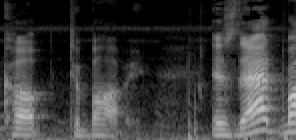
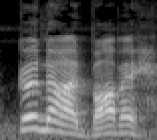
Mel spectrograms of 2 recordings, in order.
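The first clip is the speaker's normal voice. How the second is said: loud good night; 9 dB louder than usual. Acted. Dad calling good night to Bobby, loud and cheery. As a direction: boom it out to the kid. Loud mock goodnight to the boy.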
